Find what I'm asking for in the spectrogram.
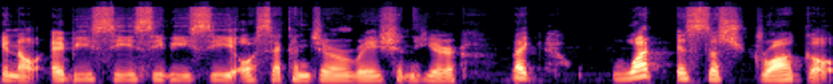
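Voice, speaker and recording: A woman speaks in a Chinese accent at a moderate pace. The sound is dry and close, with no echo. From Taiwan. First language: Mandarin Chinese. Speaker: talk show host. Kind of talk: interview. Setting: live online broadcast.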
